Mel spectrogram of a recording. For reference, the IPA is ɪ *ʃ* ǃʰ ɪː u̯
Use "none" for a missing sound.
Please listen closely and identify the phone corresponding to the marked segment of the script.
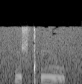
ʃ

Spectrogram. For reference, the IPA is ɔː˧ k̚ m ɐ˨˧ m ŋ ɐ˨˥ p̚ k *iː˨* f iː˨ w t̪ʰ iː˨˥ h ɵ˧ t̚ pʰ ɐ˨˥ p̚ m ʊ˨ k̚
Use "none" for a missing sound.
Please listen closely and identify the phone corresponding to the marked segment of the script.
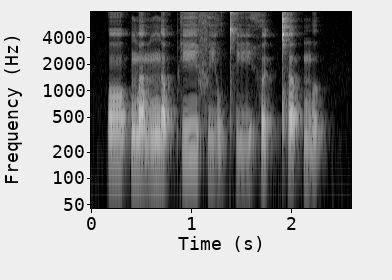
iː˥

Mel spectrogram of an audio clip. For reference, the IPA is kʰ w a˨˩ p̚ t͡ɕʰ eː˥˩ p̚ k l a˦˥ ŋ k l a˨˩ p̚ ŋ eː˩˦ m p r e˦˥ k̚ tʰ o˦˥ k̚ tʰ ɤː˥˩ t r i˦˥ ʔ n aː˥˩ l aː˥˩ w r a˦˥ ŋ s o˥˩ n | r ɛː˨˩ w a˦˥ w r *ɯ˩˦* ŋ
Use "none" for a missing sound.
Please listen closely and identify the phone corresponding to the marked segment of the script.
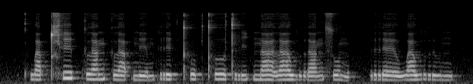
ɯ˧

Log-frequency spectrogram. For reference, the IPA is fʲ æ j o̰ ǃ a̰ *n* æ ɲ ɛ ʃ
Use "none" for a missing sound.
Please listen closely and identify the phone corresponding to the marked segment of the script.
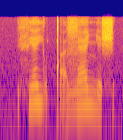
ɮ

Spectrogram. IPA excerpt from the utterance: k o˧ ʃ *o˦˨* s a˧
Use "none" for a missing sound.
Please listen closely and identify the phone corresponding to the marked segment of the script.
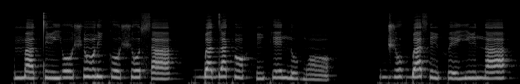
o˦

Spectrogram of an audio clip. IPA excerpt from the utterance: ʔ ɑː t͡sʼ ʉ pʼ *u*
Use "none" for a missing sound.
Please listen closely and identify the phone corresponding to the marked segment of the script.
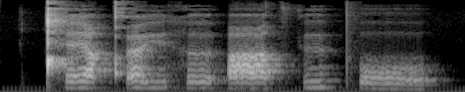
o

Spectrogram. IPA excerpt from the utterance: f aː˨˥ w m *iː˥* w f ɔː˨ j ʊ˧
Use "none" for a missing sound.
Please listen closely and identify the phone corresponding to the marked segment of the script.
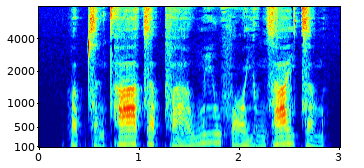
iː˥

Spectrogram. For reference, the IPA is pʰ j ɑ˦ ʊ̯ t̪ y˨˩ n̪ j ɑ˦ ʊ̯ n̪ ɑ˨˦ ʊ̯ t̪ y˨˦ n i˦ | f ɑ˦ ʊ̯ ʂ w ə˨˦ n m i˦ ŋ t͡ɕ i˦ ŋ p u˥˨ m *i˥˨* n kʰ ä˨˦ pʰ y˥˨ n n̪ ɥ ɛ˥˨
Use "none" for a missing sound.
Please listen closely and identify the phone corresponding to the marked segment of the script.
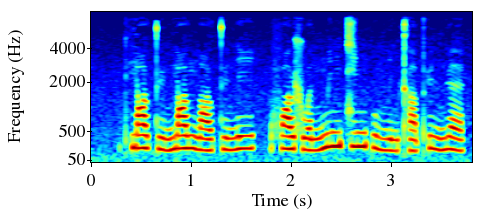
i˨˩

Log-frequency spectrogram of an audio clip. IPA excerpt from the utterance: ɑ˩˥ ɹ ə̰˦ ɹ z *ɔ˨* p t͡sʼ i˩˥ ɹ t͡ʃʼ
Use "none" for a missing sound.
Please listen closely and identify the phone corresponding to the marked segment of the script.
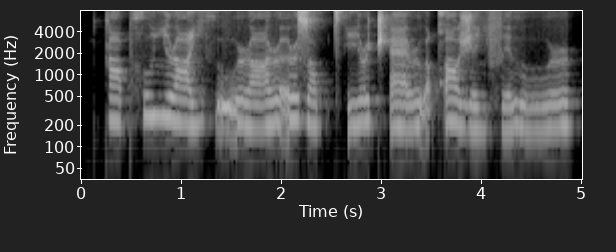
ɔ˨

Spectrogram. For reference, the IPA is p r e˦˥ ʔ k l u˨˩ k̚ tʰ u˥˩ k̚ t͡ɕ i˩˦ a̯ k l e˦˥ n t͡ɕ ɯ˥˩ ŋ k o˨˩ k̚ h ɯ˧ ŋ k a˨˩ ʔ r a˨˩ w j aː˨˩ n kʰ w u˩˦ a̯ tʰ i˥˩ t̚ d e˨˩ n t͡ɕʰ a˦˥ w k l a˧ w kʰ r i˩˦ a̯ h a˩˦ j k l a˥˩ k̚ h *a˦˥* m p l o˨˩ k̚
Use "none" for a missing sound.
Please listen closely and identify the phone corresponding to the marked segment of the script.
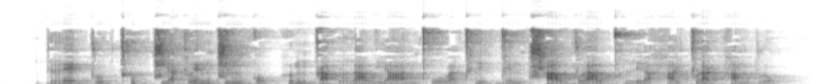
a˧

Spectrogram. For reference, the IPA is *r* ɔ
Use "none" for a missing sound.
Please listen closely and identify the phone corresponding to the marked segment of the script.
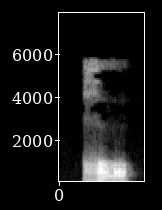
ʁ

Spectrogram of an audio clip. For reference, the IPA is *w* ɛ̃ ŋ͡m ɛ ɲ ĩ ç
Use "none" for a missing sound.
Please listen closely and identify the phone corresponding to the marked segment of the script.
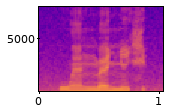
w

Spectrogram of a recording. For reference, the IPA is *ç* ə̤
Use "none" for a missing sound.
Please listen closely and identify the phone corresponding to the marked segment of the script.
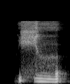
ç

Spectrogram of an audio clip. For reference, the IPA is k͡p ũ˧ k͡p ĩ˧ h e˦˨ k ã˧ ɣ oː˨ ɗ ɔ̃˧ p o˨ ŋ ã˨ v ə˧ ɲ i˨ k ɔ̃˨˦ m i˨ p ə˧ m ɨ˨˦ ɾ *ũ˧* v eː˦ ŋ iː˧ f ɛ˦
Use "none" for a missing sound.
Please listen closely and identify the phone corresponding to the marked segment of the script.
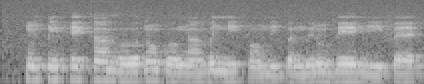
ũ˦˨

